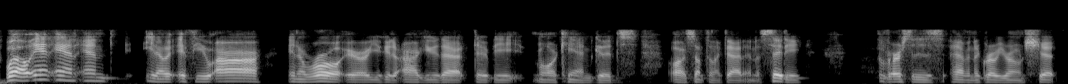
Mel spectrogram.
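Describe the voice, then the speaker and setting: A man's voice: on the low side, normal speed, no echo. A man with a Boston accent co-hosting a casual podcast discussion, explaining things in a rambling, hedging way. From Boston area, United States. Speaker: podcast co-host. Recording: dull lo-fi podcast audio.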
